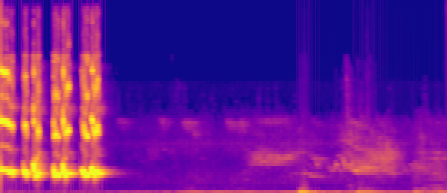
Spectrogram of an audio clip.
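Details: Captive orange-headed thrush from Singaraja, Indonesia, recorded to stimulate raw birds: a quick series of four rattling whistled notes in about one second, then low background rumble and faint knocks.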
